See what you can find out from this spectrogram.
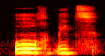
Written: ujbitz

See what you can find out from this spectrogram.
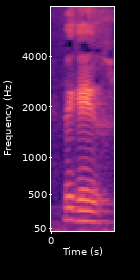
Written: begeh

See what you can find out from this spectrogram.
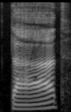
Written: dad

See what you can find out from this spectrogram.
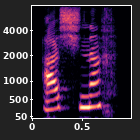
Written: axnaj

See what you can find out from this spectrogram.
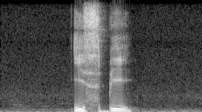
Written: isbi

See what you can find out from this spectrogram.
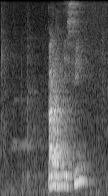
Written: paramisi

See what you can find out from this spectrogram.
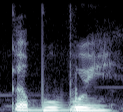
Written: kabubui

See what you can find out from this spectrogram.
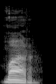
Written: mar

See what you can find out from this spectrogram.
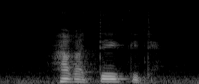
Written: hagadeegide

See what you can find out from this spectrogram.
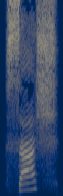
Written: sax

